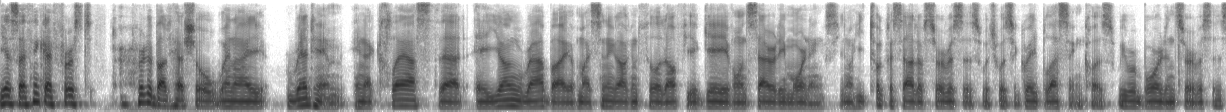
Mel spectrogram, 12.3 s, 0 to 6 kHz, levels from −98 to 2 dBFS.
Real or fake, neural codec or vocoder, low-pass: real; none; 5.4 kHz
